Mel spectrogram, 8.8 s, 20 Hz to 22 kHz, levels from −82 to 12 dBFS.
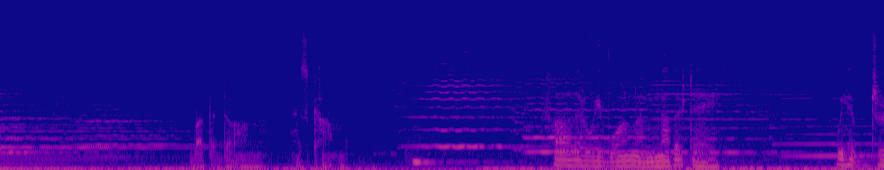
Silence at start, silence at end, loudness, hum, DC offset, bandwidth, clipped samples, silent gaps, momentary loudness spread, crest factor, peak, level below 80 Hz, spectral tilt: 0 s; 0 s; -50 LUFS; none; under 0.1%; 13 kHz; under 0.1%; none; 14 LU; 18 dB; -30 dBFS; -52 dBFS; -7 dB/octave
